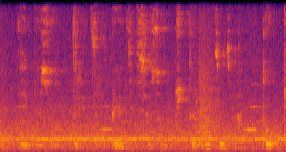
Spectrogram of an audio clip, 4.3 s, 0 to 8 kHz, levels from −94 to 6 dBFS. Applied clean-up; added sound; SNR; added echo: none; Train; -2 dB; reverberation time 0.8 s.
